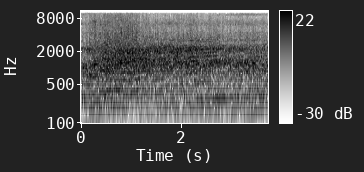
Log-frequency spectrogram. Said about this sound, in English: I would immediately, garbage truck there, I would immediately plug in with the local, with Time's Up, and okay, hitting the end of Valencia, taking a ride on Market.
